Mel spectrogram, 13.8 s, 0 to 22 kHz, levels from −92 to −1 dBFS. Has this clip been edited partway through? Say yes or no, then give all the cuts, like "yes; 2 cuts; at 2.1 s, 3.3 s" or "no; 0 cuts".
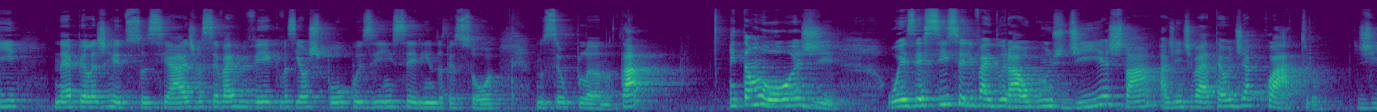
yes; 2 cuts; at 3.0 s, 4.4 s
